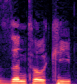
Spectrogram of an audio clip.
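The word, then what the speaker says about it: Zhentil Keep: The beast escaped, wreaking great havoc among both the whatever keep that is, because I do not know how to pronounce that. It's Zental Keep and Hillsfire forces.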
